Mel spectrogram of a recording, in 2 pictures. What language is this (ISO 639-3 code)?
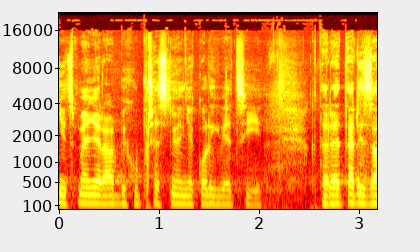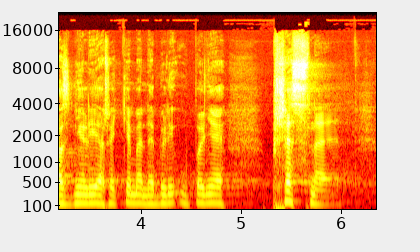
ces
